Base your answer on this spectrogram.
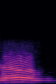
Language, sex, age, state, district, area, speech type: Maithili, female, 45-60, Bihar, Samastipur, rural, conversation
